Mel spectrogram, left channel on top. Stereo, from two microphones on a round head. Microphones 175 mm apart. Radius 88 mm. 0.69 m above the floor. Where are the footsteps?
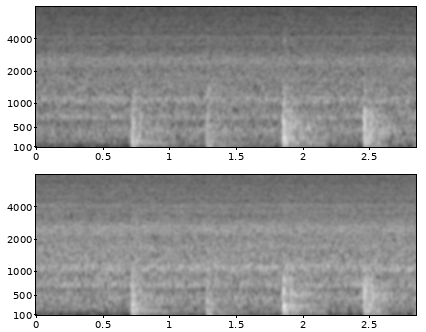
40° right (ahead or behind), 1.1 m; by 2.6 s 25° left (ahead or behind), 1.5 m.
